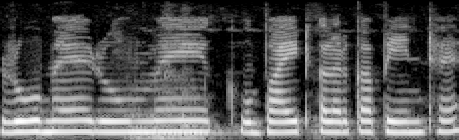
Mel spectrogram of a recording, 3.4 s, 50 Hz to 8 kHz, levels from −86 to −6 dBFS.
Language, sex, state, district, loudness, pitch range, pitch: Hindi, female, Uttar Pradesh, Varanasi, -13 LUFS, 225-230 Hz, 230 Hz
